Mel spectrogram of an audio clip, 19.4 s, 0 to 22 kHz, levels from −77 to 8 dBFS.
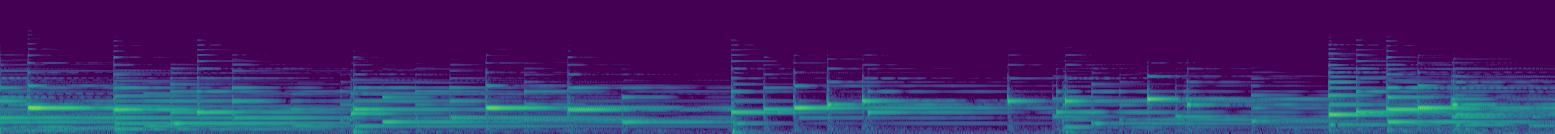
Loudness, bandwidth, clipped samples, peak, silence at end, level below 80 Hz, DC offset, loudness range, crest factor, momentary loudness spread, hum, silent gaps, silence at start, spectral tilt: -23 LUFS; 5.8 kHz; under 0.1%; -6 dBFS; 0 s; -50 dBFS; under 0.1%; 6 LU; 18 dB; 18 LU; none; none; 0 s; -8 dB/octave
